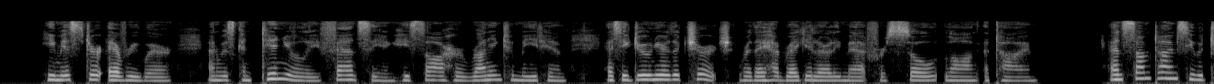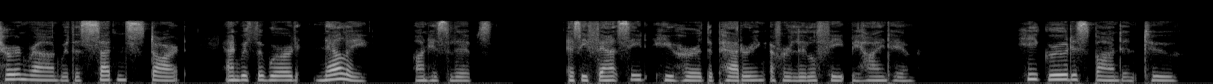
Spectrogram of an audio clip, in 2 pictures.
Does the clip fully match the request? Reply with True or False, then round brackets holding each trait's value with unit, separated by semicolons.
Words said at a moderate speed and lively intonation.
False (165 wpm; 2.5 semitones)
